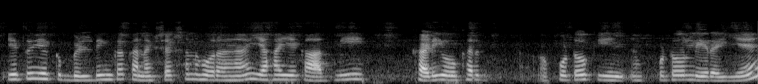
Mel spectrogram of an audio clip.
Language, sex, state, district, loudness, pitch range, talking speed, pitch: Hindi, female, Chandigarh, Chandigarh, -20 LUFS, 195-225 Hz, 160 wpm, 210 Hz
